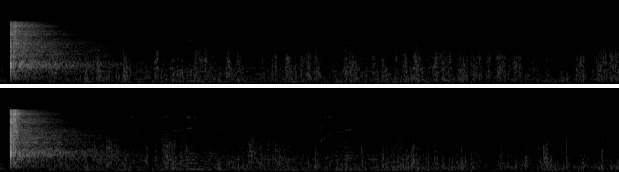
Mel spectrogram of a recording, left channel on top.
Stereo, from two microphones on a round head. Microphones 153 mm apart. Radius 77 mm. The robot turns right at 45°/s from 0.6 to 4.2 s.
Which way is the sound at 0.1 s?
35° right (ahead or behind).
